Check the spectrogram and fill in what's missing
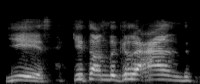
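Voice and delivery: slow cartoonish Russian accent; over-the-top mock Russian accent; bad Russian accent. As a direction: drag out a hammed-up Russian villain's command. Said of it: "tries to pull off the Russian accent".

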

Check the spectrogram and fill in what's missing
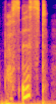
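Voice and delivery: near-whispered, soft query; hushed question. A narrator's reading. Partner finds her in shock, asking in a hush. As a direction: ask it softly, almost without voice.

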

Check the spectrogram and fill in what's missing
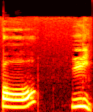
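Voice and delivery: "Poli" split into po, then li; syllable by syllable. Shown as a demonstration. Teacher modelling for learners, syllable by syllable "Poli". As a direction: pause between the two syllables of "Poli".

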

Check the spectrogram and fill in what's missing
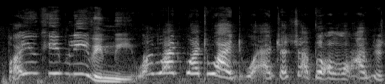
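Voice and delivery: high whiny voice. Pretend. Whiny pleading monster.

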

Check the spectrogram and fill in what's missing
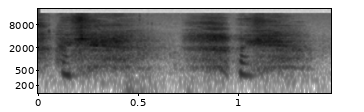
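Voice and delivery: breathless gasps with barely voiced words; mimicked panicky over-breathing; imitated hyperventilating. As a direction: act out panting between the words. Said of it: "She's, like, hyperventilating".

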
